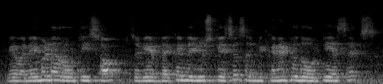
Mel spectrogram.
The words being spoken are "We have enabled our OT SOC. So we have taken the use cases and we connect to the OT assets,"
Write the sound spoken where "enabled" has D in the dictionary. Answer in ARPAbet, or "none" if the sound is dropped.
D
